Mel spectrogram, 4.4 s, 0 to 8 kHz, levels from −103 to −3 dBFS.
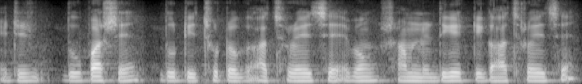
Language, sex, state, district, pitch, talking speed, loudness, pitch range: Bengali, male, Tripura, West Tripura, 135 Hz, 165 wpm, -22 LUFS, 135-140 Hz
